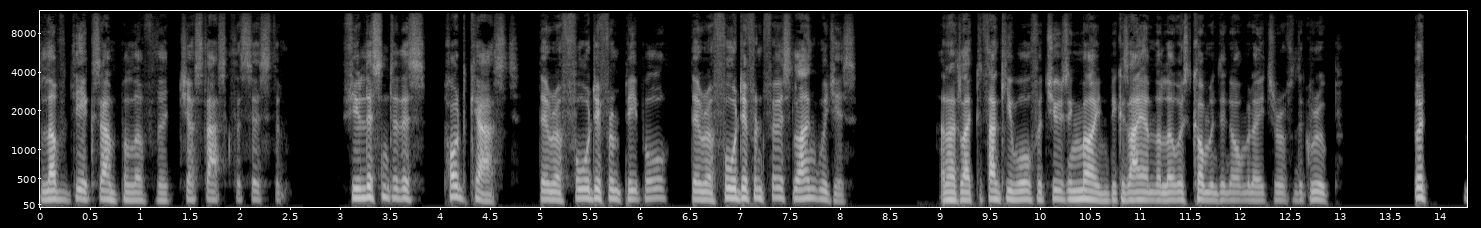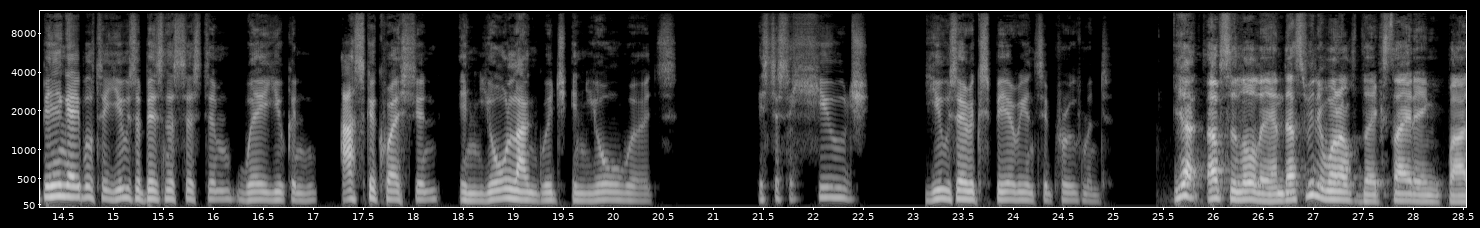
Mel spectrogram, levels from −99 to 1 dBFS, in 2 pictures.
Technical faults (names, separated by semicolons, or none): none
